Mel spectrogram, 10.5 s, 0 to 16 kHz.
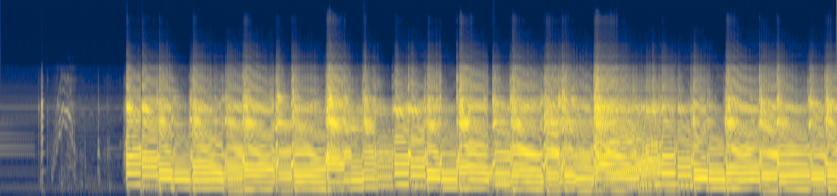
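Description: Electric guitar, a Fender Telecaster with '52-style single-coil pickups, played through a Fender tube combo amp. After a few faint string clicks, a fast stream of notes and chords starts about a second and a half in and goes on without a break.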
